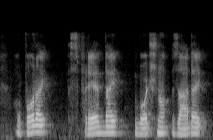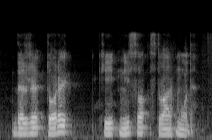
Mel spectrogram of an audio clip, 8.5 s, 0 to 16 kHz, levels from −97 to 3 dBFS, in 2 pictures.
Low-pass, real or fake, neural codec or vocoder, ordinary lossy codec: 7.2 kHz; fake; codec, 16 kHz, 4 kbps, FreqCodec, smaller model; none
